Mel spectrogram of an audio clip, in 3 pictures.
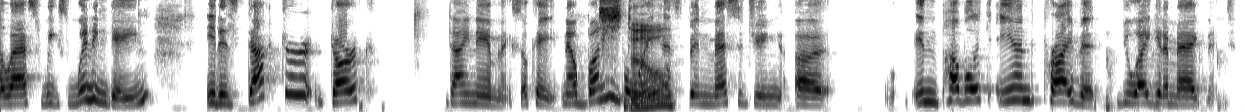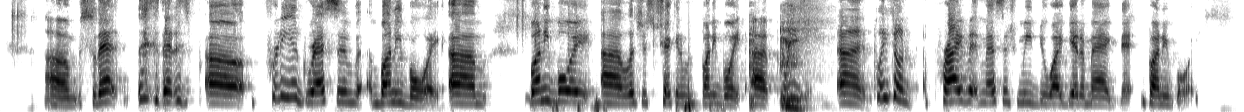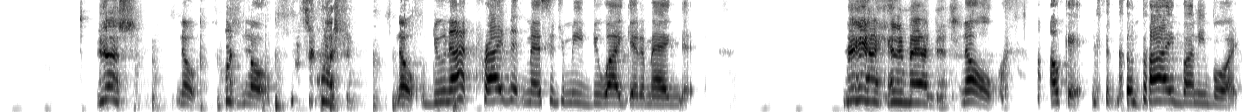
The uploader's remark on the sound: Play listener-created games with callers via Zoom!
